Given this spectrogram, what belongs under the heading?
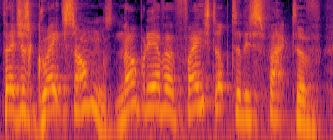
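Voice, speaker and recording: A man's voice: high-pitched, sing-song, moderate pace, fairly bright tone, breathy edge. A man in an interview, recalling the past and slipping into quoted voices. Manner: storytelling, slips into voices. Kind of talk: reflective interview.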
